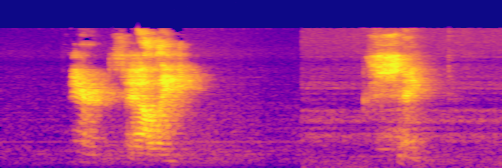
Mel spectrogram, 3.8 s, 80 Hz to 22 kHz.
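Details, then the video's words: Male African grey parrot kept indoors in a home in Texas, hatched June 1997, talking and laughing at himself; two short, bright, voice-like bursts, the first double-peaked, the second after a pause, in a quiet room. "parrot is talking, laughing and being a silly parrot"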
